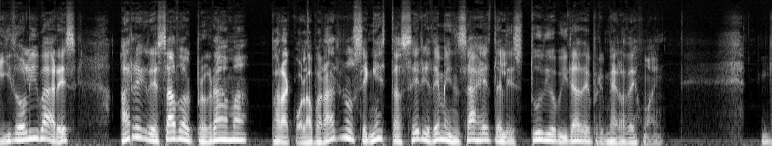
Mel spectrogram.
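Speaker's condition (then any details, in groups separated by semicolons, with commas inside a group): No condition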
